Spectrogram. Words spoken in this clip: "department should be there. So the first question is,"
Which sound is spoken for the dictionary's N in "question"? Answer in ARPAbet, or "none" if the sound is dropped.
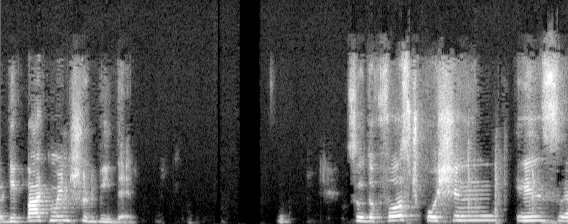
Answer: N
